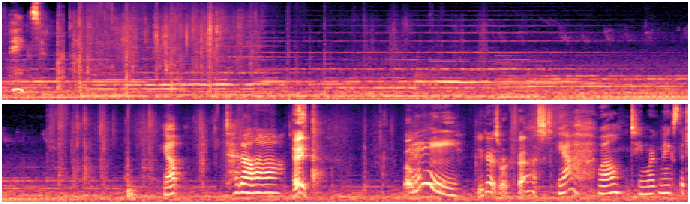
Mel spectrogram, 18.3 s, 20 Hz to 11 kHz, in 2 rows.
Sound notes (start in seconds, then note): 0.7 slow soft music; 7.3 birds chirping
